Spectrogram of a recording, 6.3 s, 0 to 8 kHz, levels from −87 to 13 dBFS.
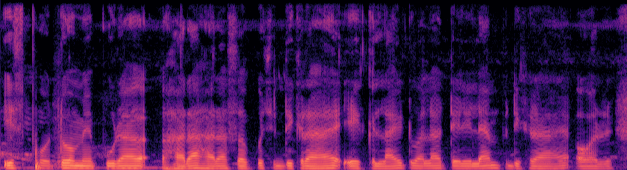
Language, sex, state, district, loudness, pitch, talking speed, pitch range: Hindi, male, Chandigarh, Chandigarh, -18 LUFS, 110 Hz, 180 wpm, 105-115 Hz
